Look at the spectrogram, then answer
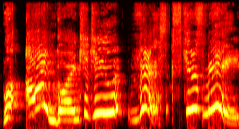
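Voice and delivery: put-on bratty child. Host mocking an obnoxious, rude cartoon child, bratty child voice.

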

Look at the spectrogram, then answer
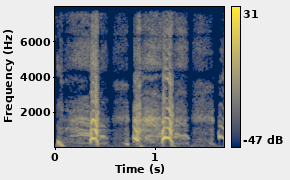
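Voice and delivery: loud squealing laughter; cracking up hard; high shrieking laugh. Real, not acted. Laughing at punchline.

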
